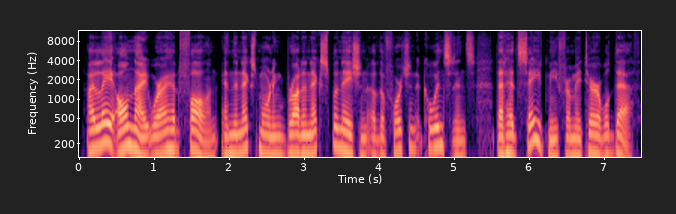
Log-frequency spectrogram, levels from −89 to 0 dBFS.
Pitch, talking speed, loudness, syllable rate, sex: 140 Hz, 215 wpm, -20 LUFS, 6.0 syllables/s, male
